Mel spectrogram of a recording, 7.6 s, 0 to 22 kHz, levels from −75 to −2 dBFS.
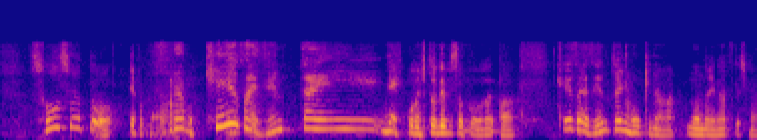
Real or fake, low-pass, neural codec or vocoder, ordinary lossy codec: fake; 7.2 kHz; codec, 44.1 kHz, 2.6 kbps, DAC; none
